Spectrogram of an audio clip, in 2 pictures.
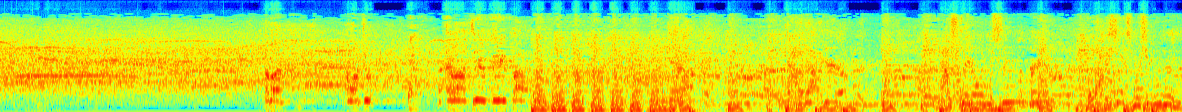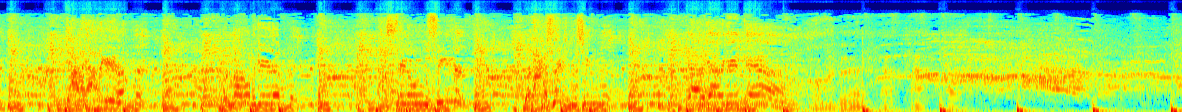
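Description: A large audience at Bercy applauds and cheers loudly and continuously for about thirty seconds, a dense wash of clapping with scattered yells and whoops, swelling after the first few seconds and staying strong.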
